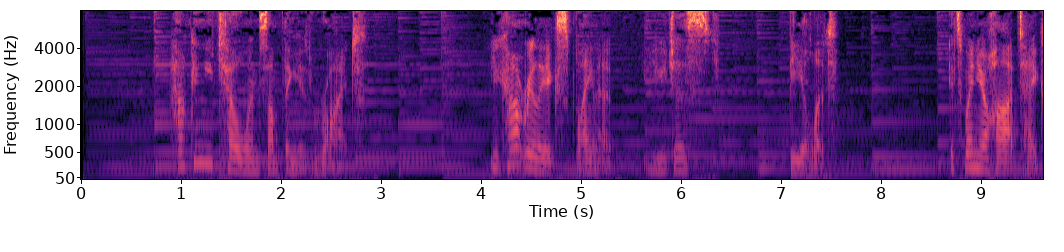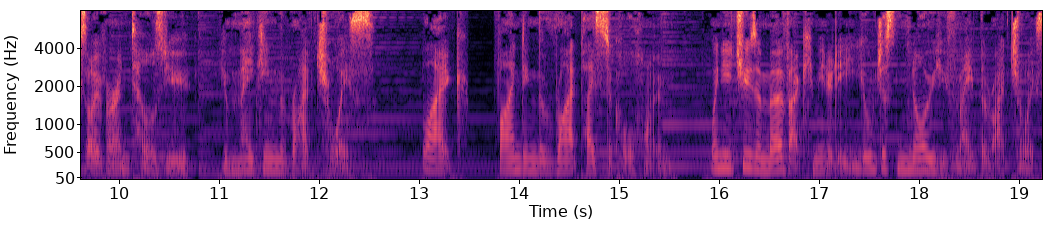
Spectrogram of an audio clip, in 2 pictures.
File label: COMMERCIAL AUSTRALIAN VO; DEMO REEL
